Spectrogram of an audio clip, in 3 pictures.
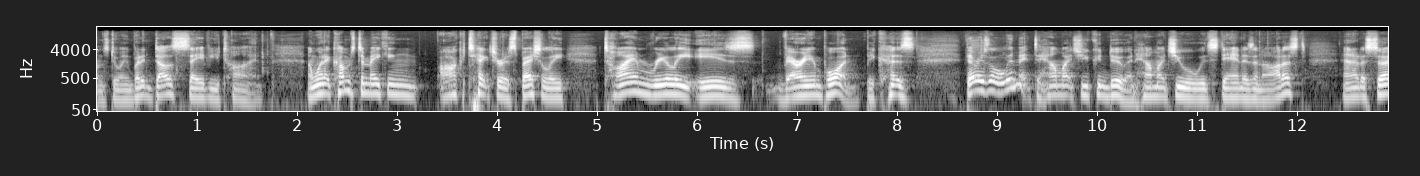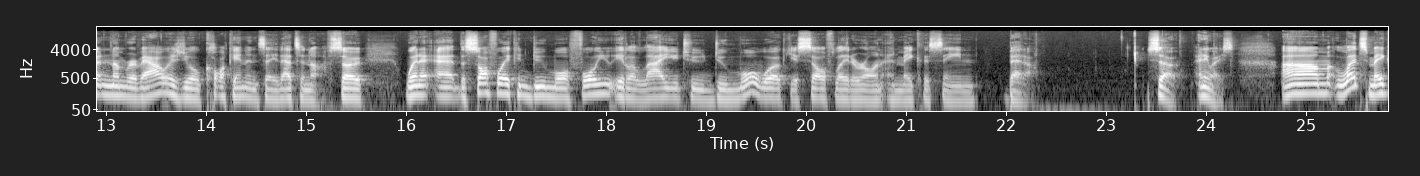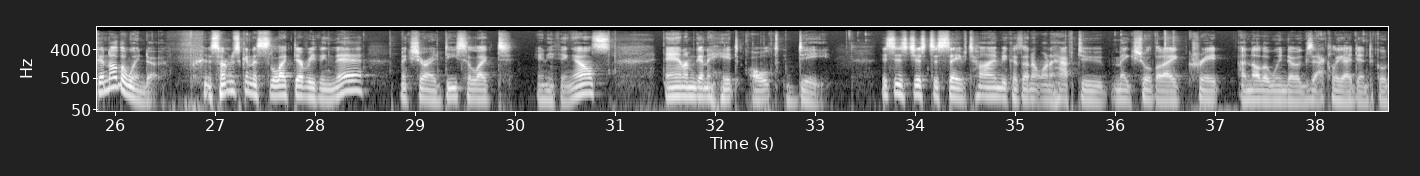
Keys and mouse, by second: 0.6 g, 1.5 g, 2.1 middle click, 3.9 g, 6.8 a, 10.9 middle click, 11.8-23.9 middle drag, 23.9 z, 26.3 b, 28.0 b, 29.0 b, 30.9 KP_7, 32.3 alt+d, 35.4 g, 36.4 KP_0, 36.6 z.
